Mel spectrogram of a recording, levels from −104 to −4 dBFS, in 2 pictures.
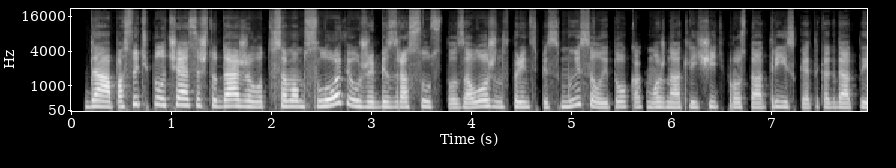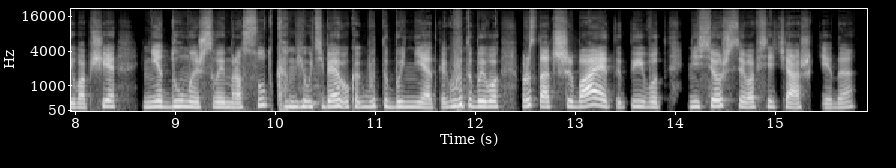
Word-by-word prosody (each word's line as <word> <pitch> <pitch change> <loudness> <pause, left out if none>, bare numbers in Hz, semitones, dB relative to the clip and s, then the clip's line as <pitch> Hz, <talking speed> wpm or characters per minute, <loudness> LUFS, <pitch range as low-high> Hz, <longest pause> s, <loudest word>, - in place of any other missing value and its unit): Да, 210 0 +8
по 200 +1 +1
сути 290 +7 -2
получается, 255 -2 +3
что 225 0 -1
даже 225 -1 +6
вот 195 0 -4
в - - -8
самом 215 -1 +2
слове 255 +9 +4
уже 205 -4 +1
"безрассудство" 185 -2 -2
заложен, 190 +4 +1
в 185 - -14
принципе, 190 -2 -3
смысл 200 +3 -3
и 170 - -4
то, 195 +3 -4
как 185 -1 -9
можно 180 -1 -2
отличить 180 +2 -4
просто 175 -3 -4
от 170 +4 -6
риска. 190 -4 -6
Это 155 - -10
когда 170 0 -1
ты 170 0 -5
вообще 205 +6 0 0.2
не 195 +3 +2
думаешь 200 -1 -1
своим 180 -1 -2
рассудком, 200 +4 -3
и 195 - -2
у 205 - 0
тебя 205 +1 +1
его 210 -4 +1
как 195 -1 -5
будто 220 +2 -5
бы 195 +2 -2
нет, 180 -4 -1
как 175 +2 -7
будто 245 +2 +1
бы 210 - +3
его 205 0 +3 0.2
просто 225 -1 0
отшибает 210 +4 +4
и 175 - -7
ты 210 +2 -4
вот 185 0 -5 0.3
несешься 200 +1 -1
во 180 - 0
все 200 +2 -7
тяжкие, 170 -4 -3
да? 170 +5 -7
195 Hz, 205 wpm, -21 LUFS, 180-215 Hz, 0.3 s, Да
